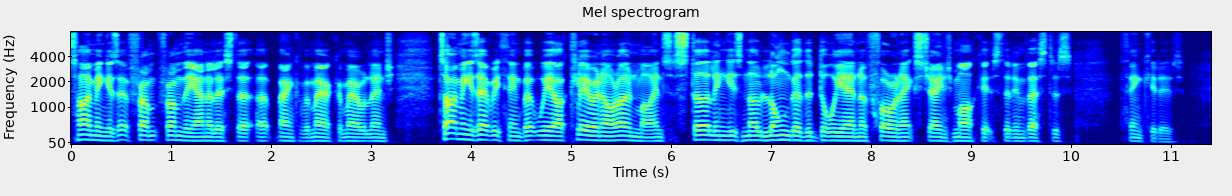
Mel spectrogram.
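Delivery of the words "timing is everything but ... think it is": plain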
